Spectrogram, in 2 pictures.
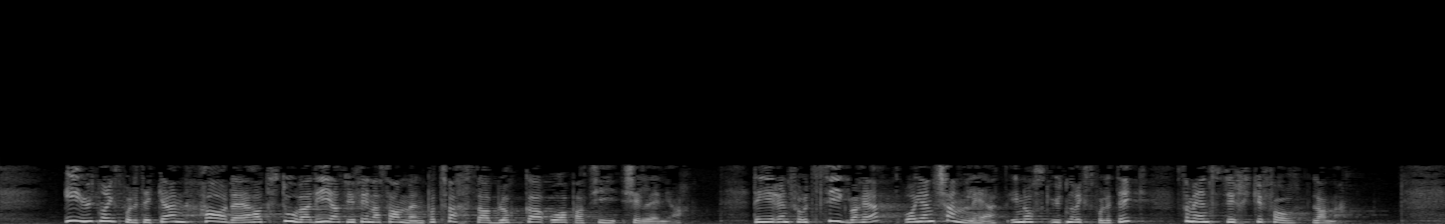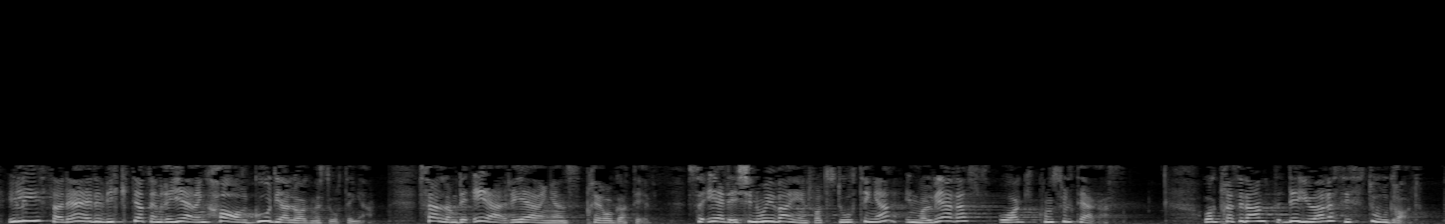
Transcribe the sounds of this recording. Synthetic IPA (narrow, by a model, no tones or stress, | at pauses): ɪʉːt̪n̩ʁɪkspʰʊlɪt̪ɪkːənhɑʁd̪ɛhɑt̪st̪uːʁʋæʁd̪iːɑt̪ʋɪfɪnːəsɑmːənpʰɔt̪ʰʋæʁsɑblɔkːəɾɔpʰɑʁt̪ʰiːʃɪlːəlɪnɪəʁ | d̪̥ɛjiːɾɛɪnfɔʁʉt̪siːɡ̚bɑːʁheːt̪ɔjɛnçɛnəlɪheːt̪ʰɪnɔʁskʉːt̪n̩ʁɪkspʰʊlɪt̪ʰɪkː | sɔmɛʁɛɪnst̪ʏʁkəfɔʁlɑnːə | ɪliːsɑd̪ɛɛɖ̪ɛʋɪkt̪ɪɑt̪ɛɪnʁɛjeːɾɪŋhɑːʁɡuːd̪ɪɑloːɡmɛst̪uːʁt̪ʰɪŋːə̰ | sɛlːɔmd̪ɛʔɛɾɛjeːɾɪŋənspʰʁɛʁʊɡɑt̪ʰḭːʋ | sɔʔɛd̪ɛɪçːənuːəɪʋæɪənfɔʁɑt̪st̪uːʁt̪ʰɪŋːəɪnʋɔlʋeːʁəsoːɡkʰʊnsʉlt̪ʰeːɾə̰s | oːɡ̚pʰʁɛsɪd̪ɛnt̪d̪ɛjøːɾəsɪst̪uːʁɡʁɑ̰ːd̪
